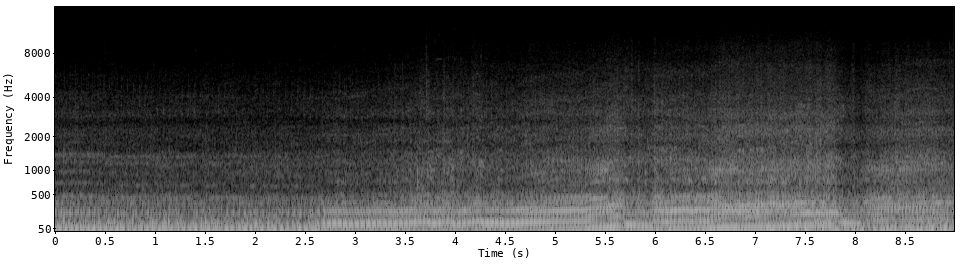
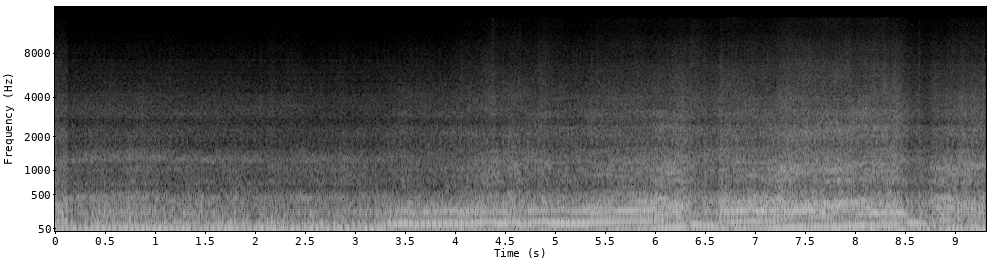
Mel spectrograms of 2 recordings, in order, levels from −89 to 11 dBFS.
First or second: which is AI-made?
second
